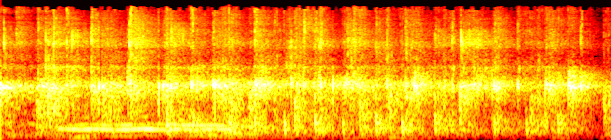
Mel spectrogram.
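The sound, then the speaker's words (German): Applause from a crowd at a monastery, thanking the IT support team for getting the printers working, a dense steady patter of many clapping hands lasting a few seconds, with a brief tonal voice-like sound early on. “Ja, du meinst, ihr hatte genau Applaus.”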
